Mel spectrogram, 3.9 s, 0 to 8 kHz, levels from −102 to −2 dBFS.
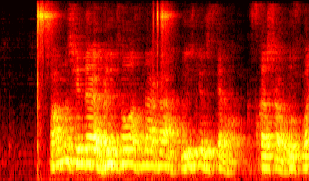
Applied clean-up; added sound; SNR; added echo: neural separator model SepFormer DNS4.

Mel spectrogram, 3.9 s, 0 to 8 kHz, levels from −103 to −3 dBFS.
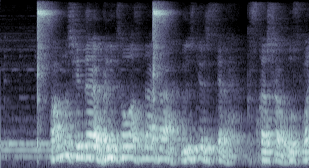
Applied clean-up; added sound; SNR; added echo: none; Tambourine; 11 dB; reverberation time 0.8 s.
